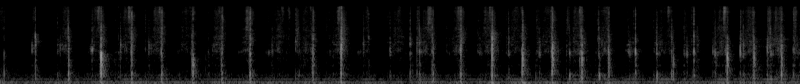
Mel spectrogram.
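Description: A deck of large tarot cards being shuffled by hand, overhand, with the cards clicking and slapping against each other in quick, irregular ticks, several a second.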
